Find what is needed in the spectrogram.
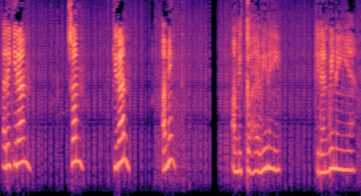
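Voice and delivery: mother-in-law calling out for Kiran and Amit; calling for help. Acted. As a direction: shout for someone to come.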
